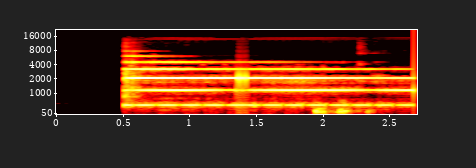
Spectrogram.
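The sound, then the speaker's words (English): A single meditation bell is struck once, clear, then rings on with a steady, shimmering tone that sustains without fading. A few soft low thumps occur near the end. “Maybe I'll ring the bell.”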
